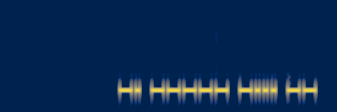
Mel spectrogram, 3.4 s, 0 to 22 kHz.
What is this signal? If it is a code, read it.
Morse code, heard as a keyed tone, about 30 wpm, 700 Hz. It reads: N0BM
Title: USA Call Signs - 4 Characters - 30wpm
